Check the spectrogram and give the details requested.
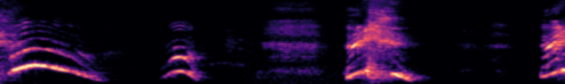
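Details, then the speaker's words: A woman sneezing amid laughter: a sharp, forceful sneeze burst preceded by a rising gasp, followed by another gasp and sneeze, with voiced sounds mixed in; sneezing. "Oh, I'm going to sneeze. [laughter] God's sake, woman. Oh, for heaven's sake. Now you want to sneeze now."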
